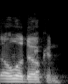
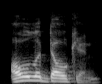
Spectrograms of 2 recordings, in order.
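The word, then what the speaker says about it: Oladokun: And obviously, Chris, the backup, the third-string quarterback, I don't want to mispronounce his name. It's Oladokin. Oladokin this week said, we want to try to play spoils.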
